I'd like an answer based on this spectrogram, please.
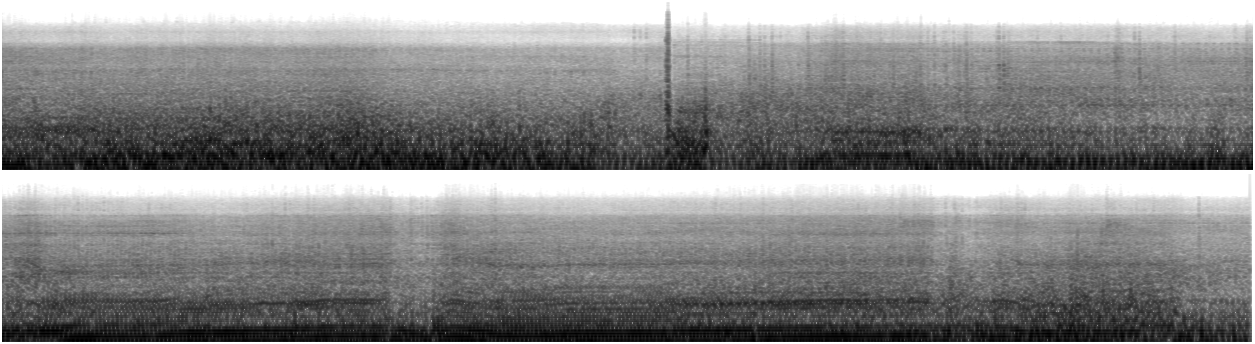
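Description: Motorcycle running on a ride along a road, under heavy wind buffeting on the microphone. There is one sharp click about seven seconds in.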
